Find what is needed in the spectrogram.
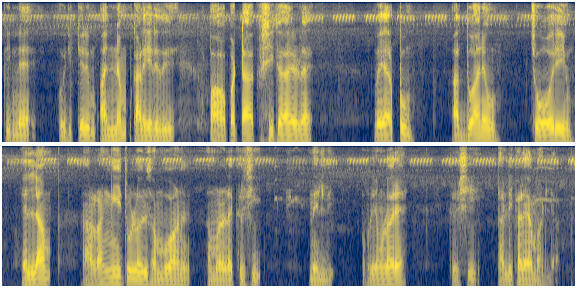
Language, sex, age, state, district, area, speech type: Malayalam, male, 18-30, Kerala, Wayanad, rural, spontaneous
